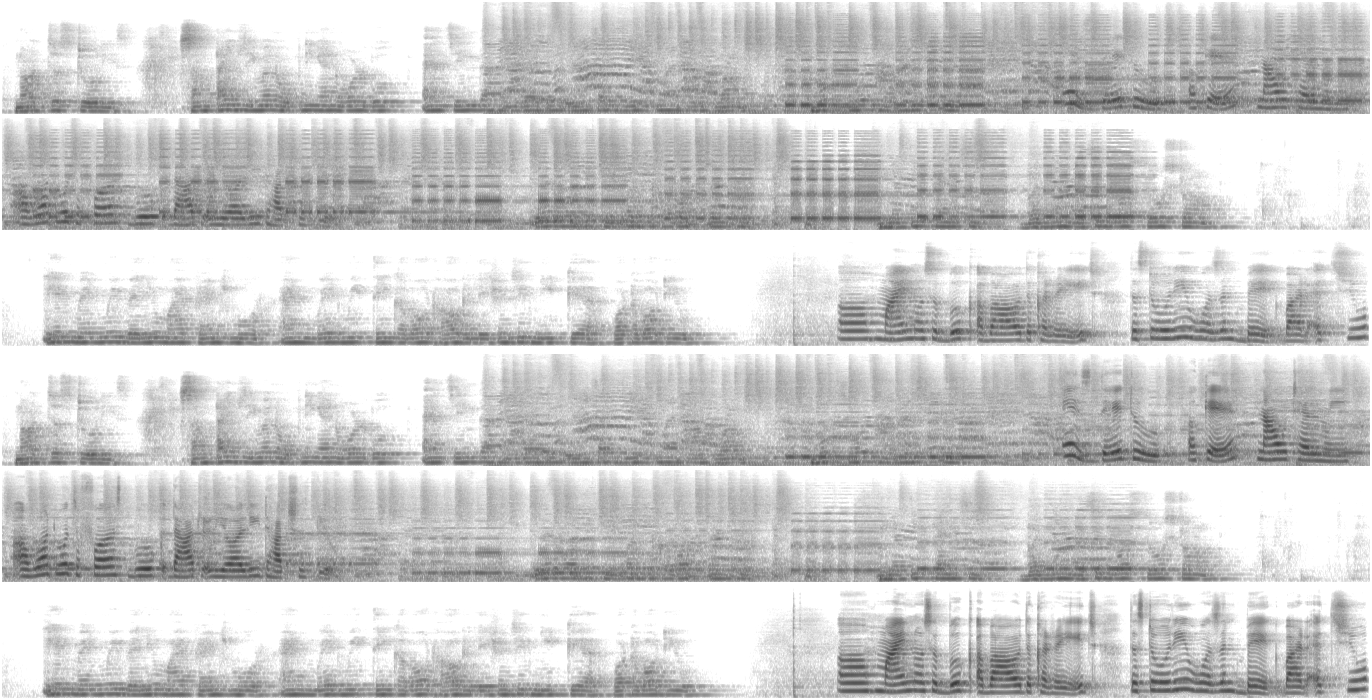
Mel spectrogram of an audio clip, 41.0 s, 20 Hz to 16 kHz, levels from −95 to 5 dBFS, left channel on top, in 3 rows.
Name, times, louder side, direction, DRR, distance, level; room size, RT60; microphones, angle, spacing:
voice 1, 0.1-3.9 4.2-9.7 10.4-10.6 18.8-21.2 22.4-23.5 23.8-25.8 27.2-27.3 27.8-34.2 34.9-35.8, equal, 10° right, -4 dB, 1.3 m, -41 dB
sound 1, 4.8-24.8, left 1 dB, 10° left, 0.7 m, -45 dB
sound 2, 7.8-25.2, left 5 dB, 55° left, 0.5 m, -39 dB
voice 2, 10.6-17.1 35.7-41.0, right 5 dB, 75° right, 13 dB, 0.6 m, -31 dB
9.8 x 9.2 x 4.0 m, 0.78 s
head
